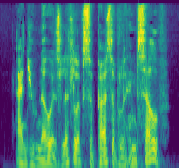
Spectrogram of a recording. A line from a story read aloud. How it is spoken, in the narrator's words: she interposed sharply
